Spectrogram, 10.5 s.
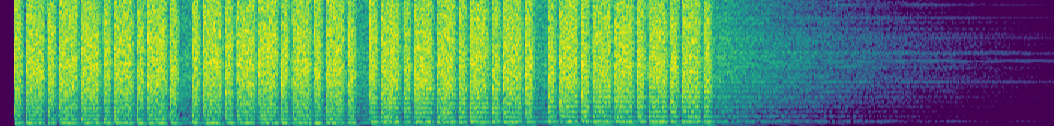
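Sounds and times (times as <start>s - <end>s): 
synth stab: 0.2s - 8.9s.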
